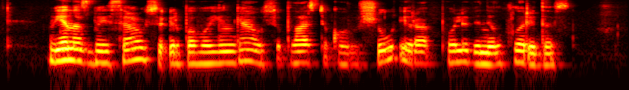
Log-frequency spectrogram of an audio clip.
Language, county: Lithuanian, Panevėžys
